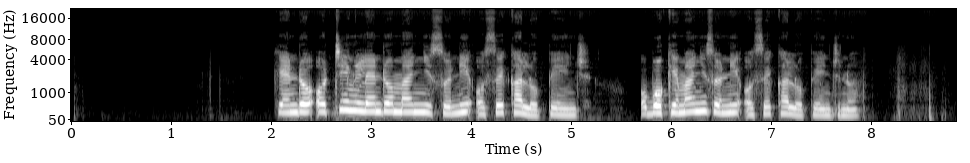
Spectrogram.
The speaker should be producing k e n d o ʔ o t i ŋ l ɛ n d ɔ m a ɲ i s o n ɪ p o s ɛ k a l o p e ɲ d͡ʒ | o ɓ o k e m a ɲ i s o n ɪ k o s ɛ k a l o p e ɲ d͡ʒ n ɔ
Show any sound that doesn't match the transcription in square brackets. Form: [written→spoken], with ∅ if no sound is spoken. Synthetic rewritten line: k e n d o ʔ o t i ŋ l ɛ n d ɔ m a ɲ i s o n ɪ [p→ʔ] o s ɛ k a l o p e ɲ d͡ʒ | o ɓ o k e m a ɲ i s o n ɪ [k→ʔ] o s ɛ k a l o p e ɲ d͡ʒ n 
